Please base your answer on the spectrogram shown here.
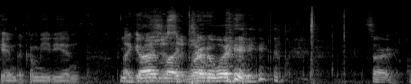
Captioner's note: laughs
